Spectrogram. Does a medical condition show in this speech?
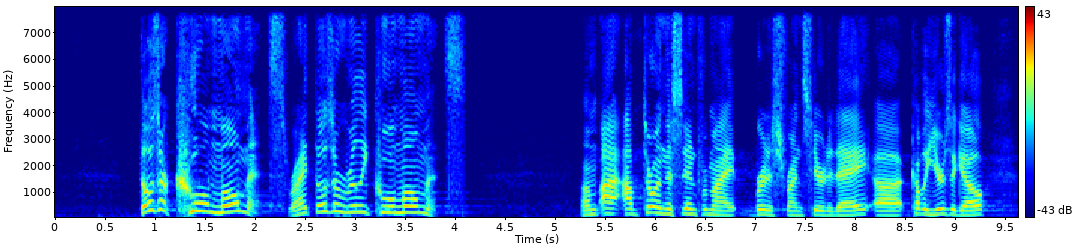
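No.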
